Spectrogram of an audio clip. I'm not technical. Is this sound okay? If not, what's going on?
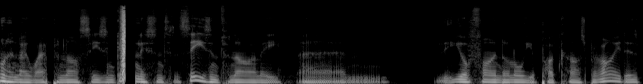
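No. A wireless microphone squelch dropout occurs from 1.16 to 1.36 s. The radio signal from the microphone briefly weakened, so the receiver muted itself to block the static, leaving about 0.11 s of near silence before the speech returned.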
